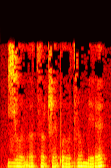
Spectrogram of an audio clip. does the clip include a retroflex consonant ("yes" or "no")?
yes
